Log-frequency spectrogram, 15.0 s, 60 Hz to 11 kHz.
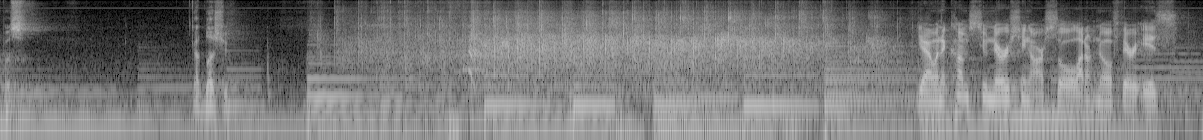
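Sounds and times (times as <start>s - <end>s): congregation applauding: 3.9s - 11.9s
church band playing slow chords: 4.2s - 13.0s.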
